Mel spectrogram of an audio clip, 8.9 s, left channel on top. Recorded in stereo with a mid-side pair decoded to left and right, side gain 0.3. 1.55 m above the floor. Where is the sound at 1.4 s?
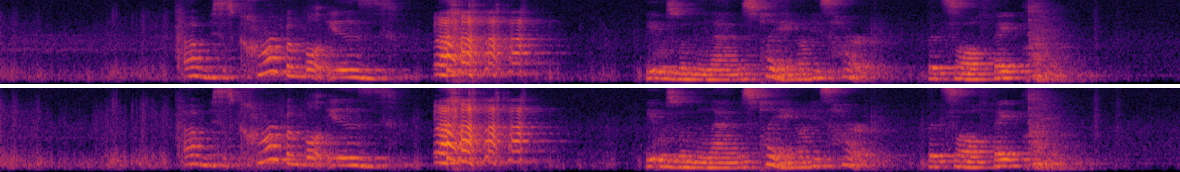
10° left, 1.3 m.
